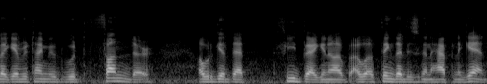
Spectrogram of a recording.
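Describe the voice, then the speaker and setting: A man speaks at a very fast pace. His medium-pitched voice stays monotone and flat. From Nepal. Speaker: doctor. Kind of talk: interview answer.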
